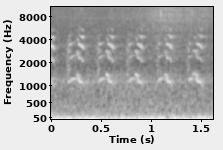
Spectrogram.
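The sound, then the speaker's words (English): Seagulls call in a quick series of short, repeated cries as they wheel over beach dunes, over a steady low rumble like surf or wind. “They're on the beach, and her eyes are up on the seagulls, spinning over the dunes.”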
